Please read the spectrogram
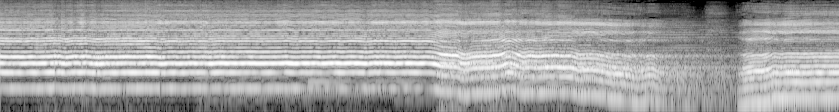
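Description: Male singer's alaap in a Bhimgeet, over harmonium: a long held 'aa' note, then a wavering run that slides down in pitch and fades. A new held note comes in near the end.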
